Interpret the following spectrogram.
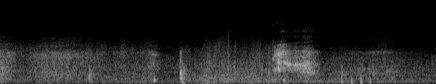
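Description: Someone climbing a metal RV ladder onto the roof: a few short knocks and scuffs from feet and hands on the rungs, a short rustle about three seconds in, and wind on the microphone.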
